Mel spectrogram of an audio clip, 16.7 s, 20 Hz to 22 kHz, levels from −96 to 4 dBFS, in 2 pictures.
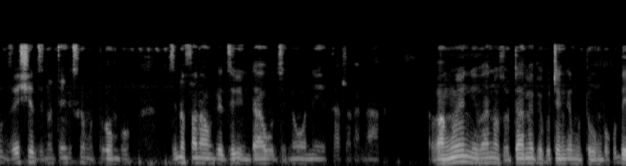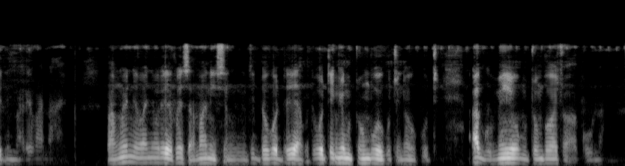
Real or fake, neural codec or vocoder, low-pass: fake; codec, 16 kHz, 16 kbps, FreqCodec, smaller model; 7.2 kHz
